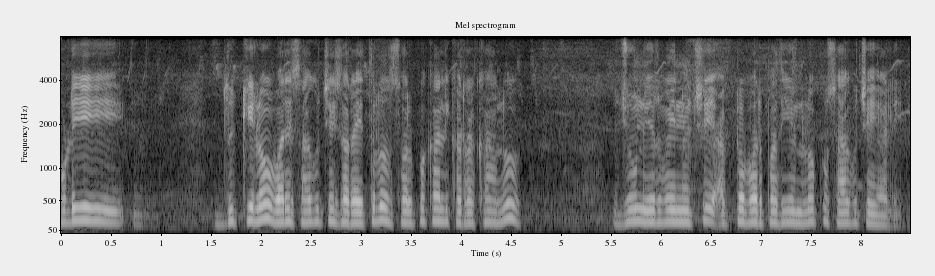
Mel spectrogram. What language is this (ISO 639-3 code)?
tel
